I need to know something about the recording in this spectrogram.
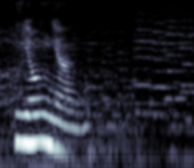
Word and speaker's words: Pyongyang: Pyongyang.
